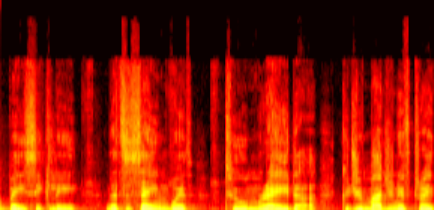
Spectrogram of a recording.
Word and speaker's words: Tomb Raider: Although every Italian, I'm talking 99.3% of the population mispronounces Tomb Raider into Tomb Rider.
